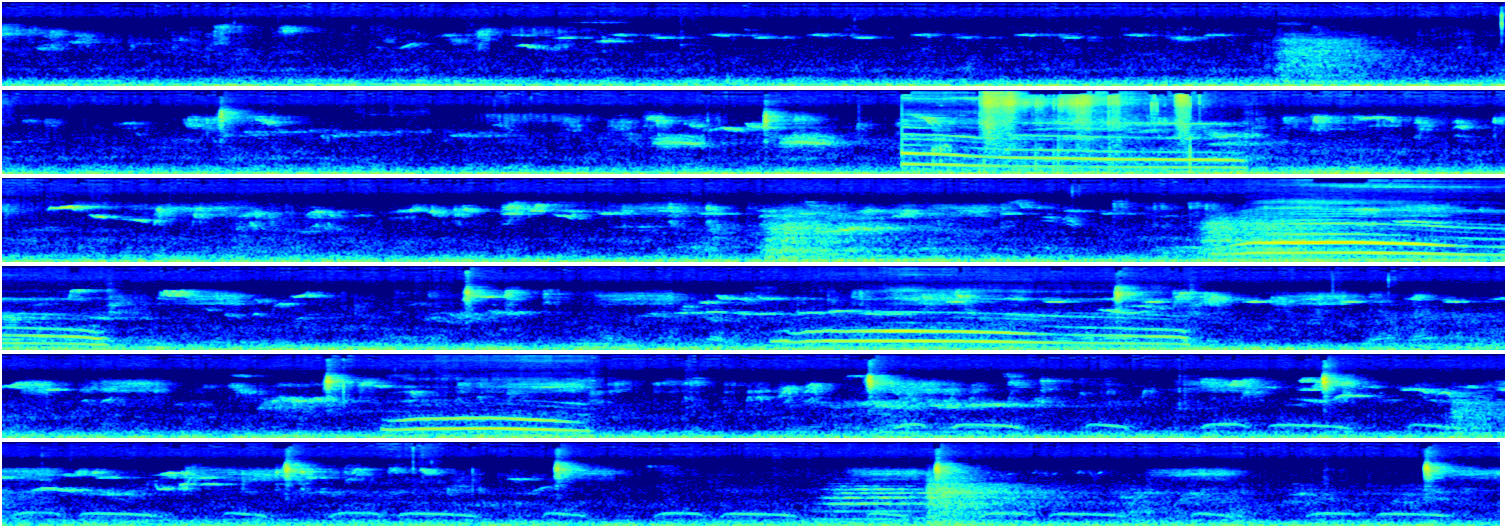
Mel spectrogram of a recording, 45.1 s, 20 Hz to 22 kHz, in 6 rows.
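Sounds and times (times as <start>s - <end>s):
cat meowing: 12.0s - 13.9s, 21.0s - 23.2s, 26.4s - 28.6s, 32.0s - 33.0s.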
